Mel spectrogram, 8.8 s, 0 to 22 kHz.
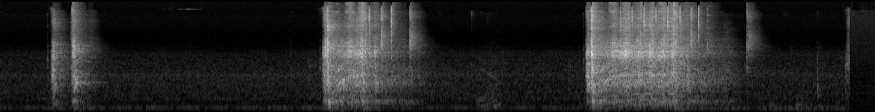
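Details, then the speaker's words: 1997 Lada Niva 4x4, 1.7L fuel-injected four-cylinder parked 11 years, spark plugs out, cranked on the starter: a short click, then two spells of smooth whirring with no binding; engine turns freely, not seized. "The first time there's a bit of a click, and then after that you'll hear that the engine does actually spin over."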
